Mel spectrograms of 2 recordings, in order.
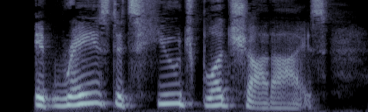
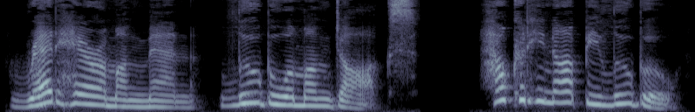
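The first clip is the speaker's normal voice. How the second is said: usual speaking voice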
